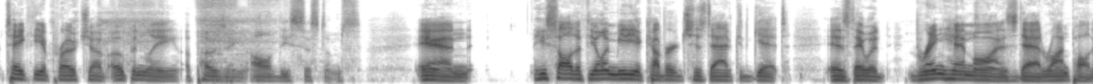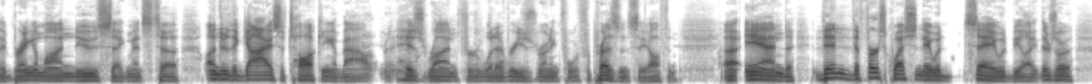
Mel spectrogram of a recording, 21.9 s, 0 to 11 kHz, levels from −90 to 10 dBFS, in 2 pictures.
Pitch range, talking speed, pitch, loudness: 95-120 Hz, 190 wpm, 105 Hz, -20 LUFS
